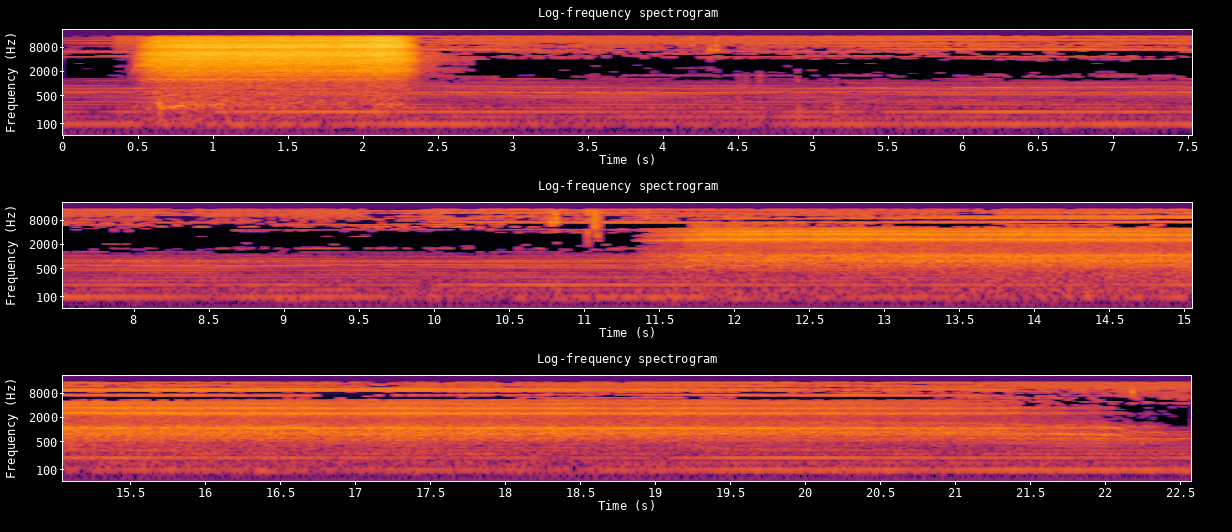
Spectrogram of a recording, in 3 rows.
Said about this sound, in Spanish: Repito, una inhalación por la nariz rápida y profunda, una retención de al menos 10 segundos y una exhalación lenta y profunda por la boca. Sería más o menos así.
